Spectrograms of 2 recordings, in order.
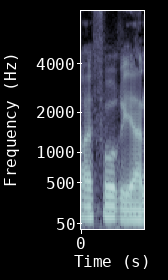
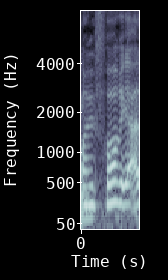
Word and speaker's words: Euphoria: Ich glaube, ich würde ihn Euphoria nennen. – Euphoria, also deutsch, ja? Euphoria.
